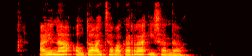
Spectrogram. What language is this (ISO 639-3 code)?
eus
